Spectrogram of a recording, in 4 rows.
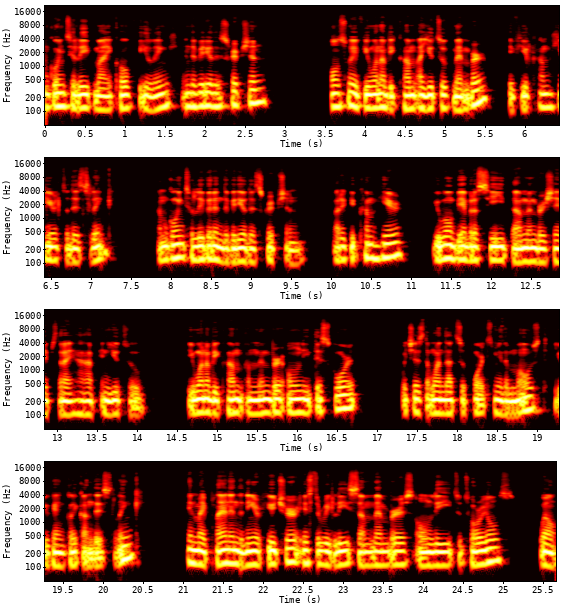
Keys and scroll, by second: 6.0 super+t, 6.5 super+v, 6.8 Return.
